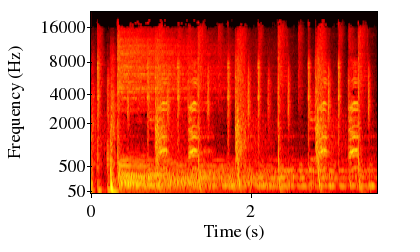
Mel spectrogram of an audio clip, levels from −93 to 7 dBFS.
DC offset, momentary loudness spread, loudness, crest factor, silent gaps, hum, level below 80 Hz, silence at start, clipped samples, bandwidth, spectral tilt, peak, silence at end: under 0.1%; 8 LU; -24 LUFS; 20 dB; none; none; -44 dBFS; 0 s; under 0.1%; 19 kHz; -2.5 dB/octave; -6 dBFS; 0 s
